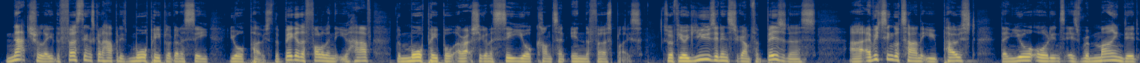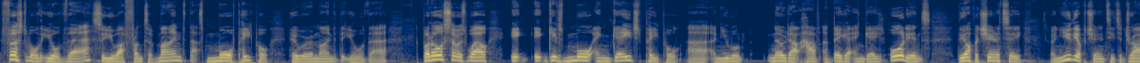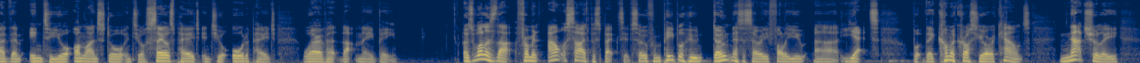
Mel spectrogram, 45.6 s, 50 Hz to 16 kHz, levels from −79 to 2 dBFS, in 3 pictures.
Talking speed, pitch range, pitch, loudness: 190 wpm, 120-150 Hz, 130 Hz, -22 LUFS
